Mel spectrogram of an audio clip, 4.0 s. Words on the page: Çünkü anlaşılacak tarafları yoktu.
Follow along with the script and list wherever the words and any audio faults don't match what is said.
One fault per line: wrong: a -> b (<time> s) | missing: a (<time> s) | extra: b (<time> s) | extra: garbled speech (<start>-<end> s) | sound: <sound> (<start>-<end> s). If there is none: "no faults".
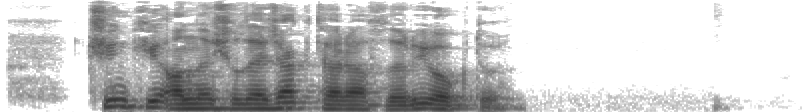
no faults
